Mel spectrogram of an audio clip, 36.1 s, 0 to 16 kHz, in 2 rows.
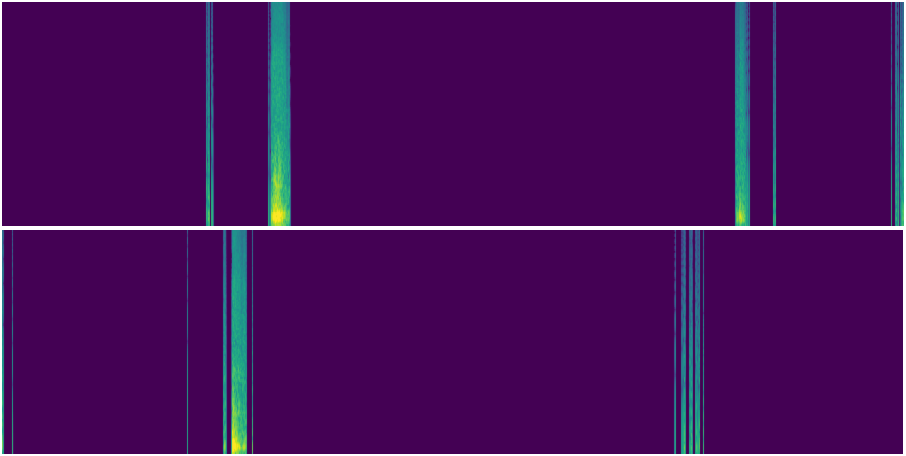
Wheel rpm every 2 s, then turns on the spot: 0, 0, 0, 0, 0, 0, 0, 0, 0, 0, 0, 0, 0, 0, 0, 0, 0, 0.
none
